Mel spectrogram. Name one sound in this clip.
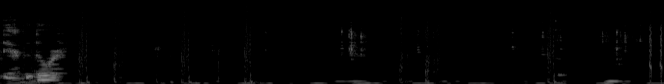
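Light footsteps patter steadily along a path.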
